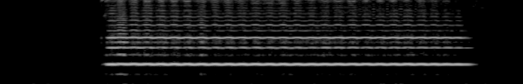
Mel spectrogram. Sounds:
musical instrument
wind instrument
music

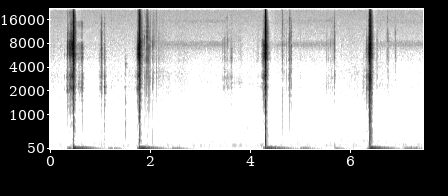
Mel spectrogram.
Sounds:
fire

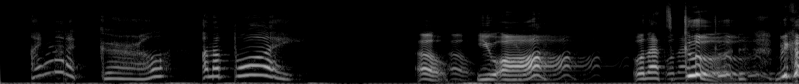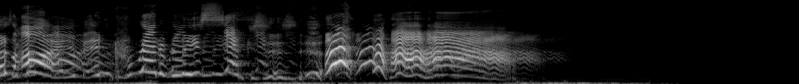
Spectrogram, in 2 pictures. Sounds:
laughter
human voice

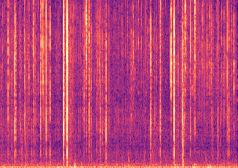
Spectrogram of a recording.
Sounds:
fire
crackle

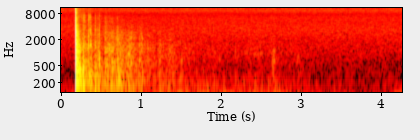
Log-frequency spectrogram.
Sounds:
explosion
fireworks

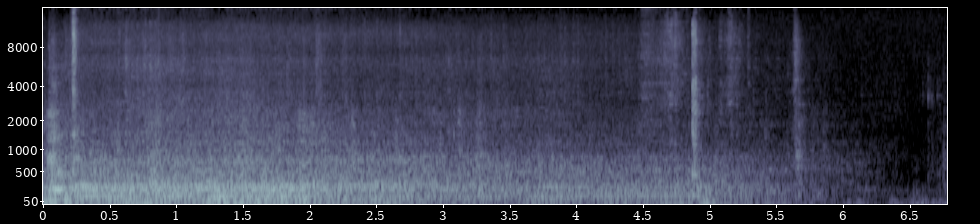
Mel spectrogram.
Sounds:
engine

